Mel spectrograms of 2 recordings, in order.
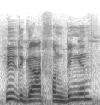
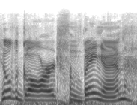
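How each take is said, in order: First: The name is said with German pronunciation. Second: The name is said with English pronunciation. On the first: The speaker calls it right. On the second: The speaker calls it wrong.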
